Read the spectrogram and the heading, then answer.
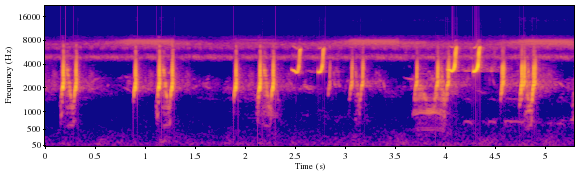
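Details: A quail's morning call for hunting: spaced chirps in pairs and triplets, with short upswept whistles slipped between them and a constant high whine behind.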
